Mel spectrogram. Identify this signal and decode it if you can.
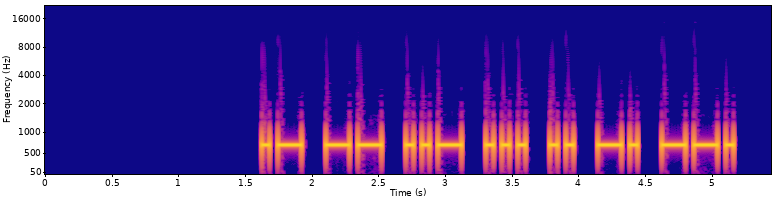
Morse code, heard as a keyed tone, about 20 wpm, 700 Hz. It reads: AMUSING
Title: 7 Letter Words - First 3 Letters Given - 20wpm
